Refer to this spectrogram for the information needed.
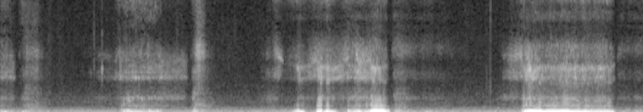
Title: Snoring dreaming dog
